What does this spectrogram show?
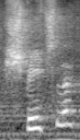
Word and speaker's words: Spätzle: usually pronounced incorrectly is spätzle. People say spätzle. Spätzle. They say spätzle, and it drives me So bad. say it the correct way. Spätzle. Spätzle? Spätzle. Spätzle. It's L-E, not E-L. Spätzle. Spätzle.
